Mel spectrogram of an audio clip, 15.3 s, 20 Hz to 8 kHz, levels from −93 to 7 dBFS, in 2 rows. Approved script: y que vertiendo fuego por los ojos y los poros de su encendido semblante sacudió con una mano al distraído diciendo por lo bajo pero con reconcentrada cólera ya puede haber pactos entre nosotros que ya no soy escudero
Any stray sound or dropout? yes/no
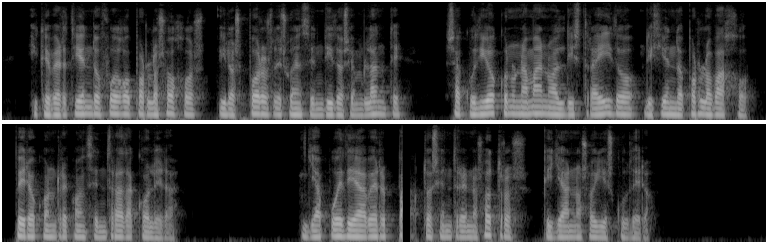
yes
